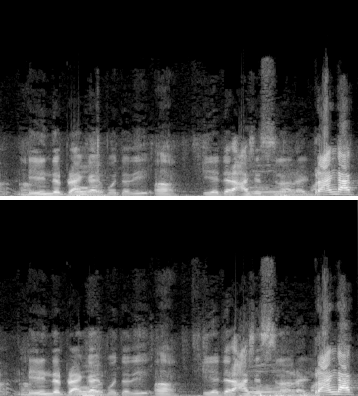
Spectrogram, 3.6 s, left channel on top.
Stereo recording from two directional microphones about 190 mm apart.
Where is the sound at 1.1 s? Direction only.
5° right (ahead or behind).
